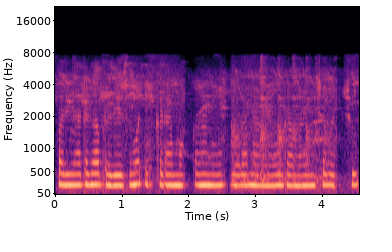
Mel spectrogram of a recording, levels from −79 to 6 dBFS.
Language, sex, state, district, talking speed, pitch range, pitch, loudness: Telugu, female, Andhra Pradesh, Krishna, 90 wpm, 220-230 Hz, 225 Hz, -12 LUFS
